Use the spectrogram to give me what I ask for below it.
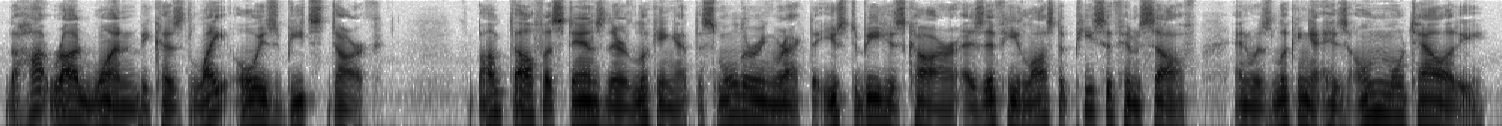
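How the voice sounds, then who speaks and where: A man narrates an analytical essay in a measured, explanatory tone. His voice sits a bit low, and the recording is dry with no room sound. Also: vocal fry, a little mellow, dry recording.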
